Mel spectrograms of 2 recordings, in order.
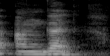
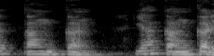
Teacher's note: यह स्वर के बाद आने वाला वह व्यंजन है जिसकी ध्वनि नाक से होती है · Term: अनुस्वार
